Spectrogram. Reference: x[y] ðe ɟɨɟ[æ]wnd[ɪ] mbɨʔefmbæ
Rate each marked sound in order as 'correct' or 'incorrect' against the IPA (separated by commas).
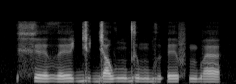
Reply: incorrect, incorrect, incorrect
